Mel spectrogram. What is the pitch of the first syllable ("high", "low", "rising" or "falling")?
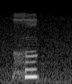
falling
